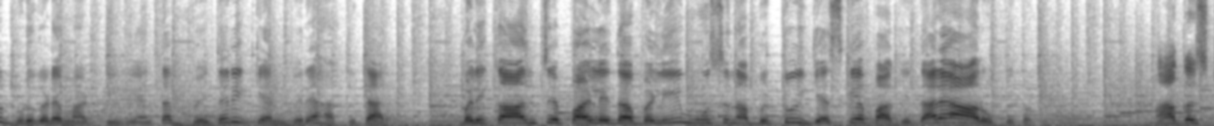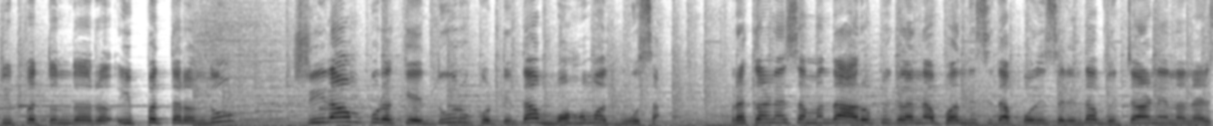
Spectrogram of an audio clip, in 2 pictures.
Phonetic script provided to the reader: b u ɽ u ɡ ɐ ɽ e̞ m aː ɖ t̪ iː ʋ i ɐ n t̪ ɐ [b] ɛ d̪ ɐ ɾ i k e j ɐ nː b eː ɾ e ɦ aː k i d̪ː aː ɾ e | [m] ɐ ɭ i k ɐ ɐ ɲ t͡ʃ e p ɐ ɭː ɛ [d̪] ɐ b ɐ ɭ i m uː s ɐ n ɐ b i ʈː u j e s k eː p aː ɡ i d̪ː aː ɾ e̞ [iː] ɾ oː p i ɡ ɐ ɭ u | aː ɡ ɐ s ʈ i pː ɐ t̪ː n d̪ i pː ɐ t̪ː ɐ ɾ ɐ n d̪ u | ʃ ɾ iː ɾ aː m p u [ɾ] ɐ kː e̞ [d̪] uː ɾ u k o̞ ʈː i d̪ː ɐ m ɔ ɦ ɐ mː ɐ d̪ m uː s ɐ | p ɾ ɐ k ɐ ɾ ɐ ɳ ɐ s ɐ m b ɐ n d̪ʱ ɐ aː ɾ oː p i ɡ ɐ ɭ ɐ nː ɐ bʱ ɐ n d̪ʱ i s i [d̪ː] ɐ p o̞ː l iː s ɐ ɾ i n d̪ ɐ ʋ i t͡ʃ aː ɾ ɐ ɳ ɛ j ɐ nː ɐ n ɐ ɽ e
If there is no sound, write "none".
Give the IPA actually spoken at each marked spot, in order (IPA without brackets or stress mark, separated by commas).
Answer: b, b, d̪, aː, ɾ, d̪, d̪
